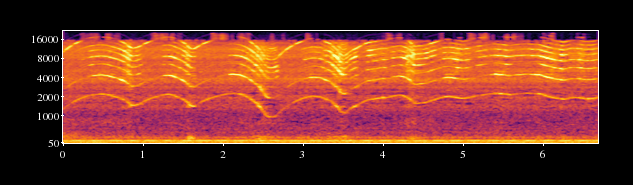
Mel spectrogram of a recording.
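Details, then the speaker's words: High-pitched dental drill whine rising and falling as the bur trims toward the facial margin and adjacent tooth during a distal-occlusal (DO) amalgam cavity preparation demonstration, with steady low room hum. "Using the end of the burr, trim it as close as I can to the facial margin, which means as close as I can to the adjacent tooth."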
